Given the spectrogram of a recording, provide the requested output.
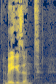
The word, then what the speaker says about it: Abi Gesund: They would say that in New York, New Jersey, you know, sort of previous generation, and they'd say Abi Gesund. Abi Gesund. You know, at least I've got my health. And I was like, oh, that's how you pronounce it.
